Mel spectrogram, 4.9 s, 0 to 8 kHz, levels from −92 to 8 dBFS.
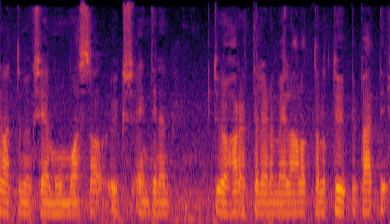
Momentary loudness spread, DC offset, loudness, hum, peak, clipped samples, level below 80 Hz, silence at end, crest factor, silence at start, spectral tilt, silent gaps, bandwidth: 6 LU; under 0.1%; -23 LUFS; none; -6 dBFS; under 0.1%; -44 dBFS; 0 s; 18 dB; 0 s; -6 dB/octave; none; 8 kHz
